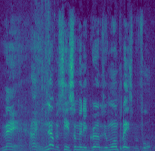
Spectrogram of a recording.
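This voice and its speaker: Game squadmate: rough, gravelly, higher voice, very noisy battlefield recording. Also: male voice, moderate pace. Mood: awed, alarmed. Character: rough, astonished squad soldier.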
